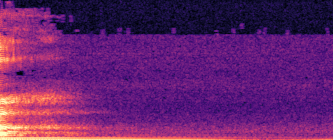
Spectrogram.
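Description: A young woman sings a held note close to a microphone and lets it fade.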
